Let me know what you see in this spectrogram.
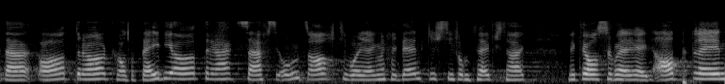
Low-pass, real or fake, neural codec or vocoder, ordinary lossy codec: none; fake; codec, 16 kHz, 2 kbps, X-Codec, HuBERT features, trained on general audio; none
